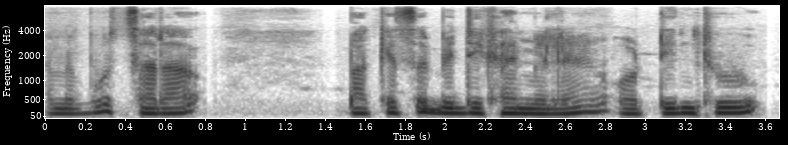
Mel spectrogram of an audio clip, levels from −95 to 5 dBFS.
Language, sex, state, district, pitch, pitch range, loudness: Hindi, male, Arunachal Pradesh, Papum Pare, 135 Hz, 130-145 Hz, -15 LUFS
